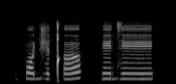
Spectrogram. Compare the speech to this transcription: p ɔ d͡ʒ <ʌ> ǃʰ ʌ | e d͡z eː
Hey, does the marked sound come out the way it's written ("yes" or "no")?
yes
